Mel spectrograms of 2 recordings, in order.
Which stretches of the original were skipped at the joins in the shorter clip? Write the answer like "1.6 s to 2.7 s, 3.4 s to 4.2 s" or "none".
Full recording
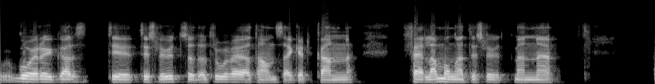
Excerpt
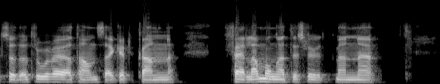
none

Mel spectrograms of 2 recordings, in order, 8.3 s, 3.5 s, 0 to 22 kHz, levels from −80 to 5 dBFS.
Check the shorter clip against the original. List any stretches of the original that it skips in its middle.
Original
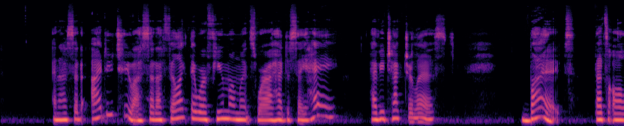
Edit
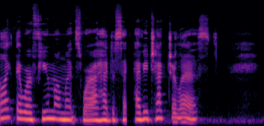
4.0 s to 4.8 s

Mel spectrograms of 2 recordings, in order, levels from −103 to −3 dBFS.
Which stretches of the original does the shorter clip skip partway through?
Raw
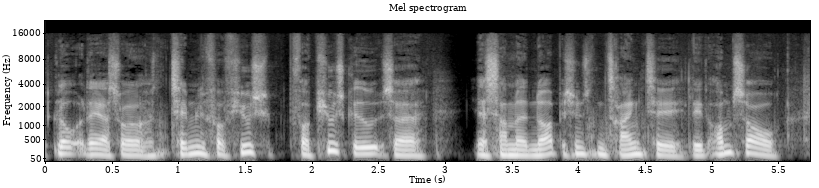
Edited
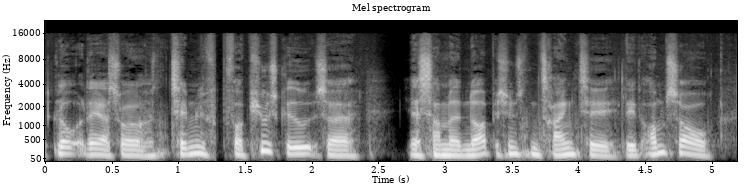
1.3 s to 1.8 s

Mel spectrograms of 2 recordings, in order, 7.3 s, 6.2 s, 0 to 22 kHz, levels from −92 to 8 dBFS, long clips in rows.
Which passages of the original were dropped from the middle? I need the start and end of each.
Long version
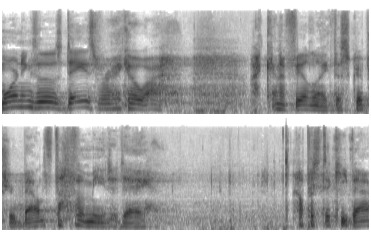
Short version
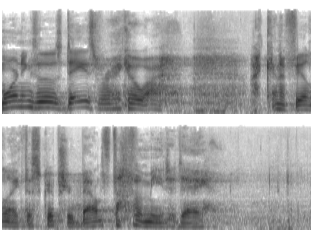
none

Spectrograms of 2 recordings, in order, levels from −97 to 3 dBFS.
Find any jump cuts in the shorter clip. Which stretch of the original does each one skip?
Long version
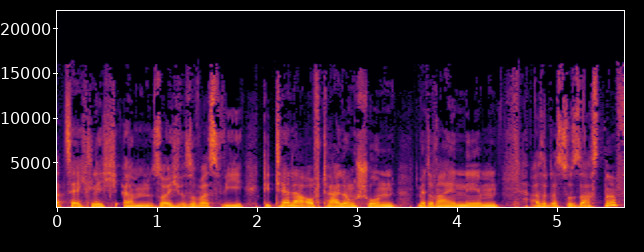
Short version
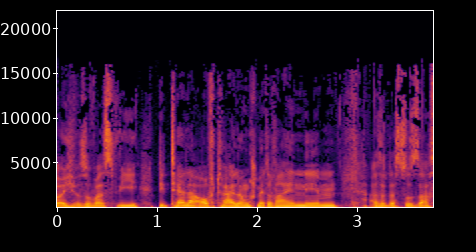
3.0 s to 3.6 s

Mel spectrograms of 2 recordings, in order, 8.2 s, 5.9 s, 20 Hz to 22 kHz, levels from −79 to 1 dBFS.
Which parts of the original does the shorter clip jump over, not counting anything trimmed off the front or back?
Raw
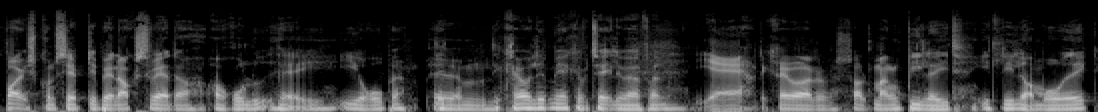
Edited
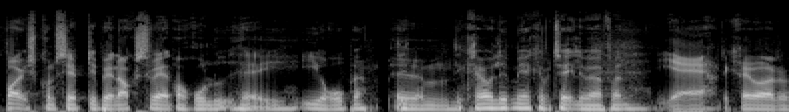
1.3 s to 1.6 s

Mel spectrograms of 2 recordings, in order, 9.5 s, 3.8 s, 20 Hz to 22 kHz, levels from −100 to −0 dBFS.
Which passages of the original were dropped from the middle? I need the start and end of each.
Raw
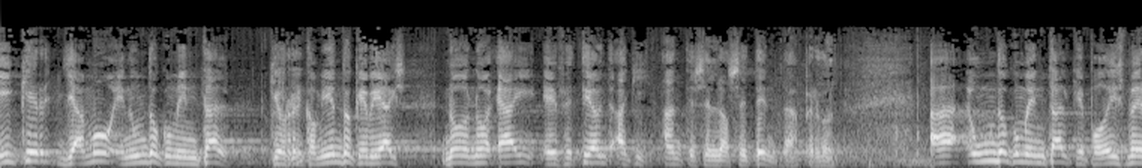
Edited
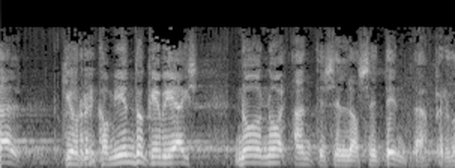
4.1 s to 5.4 s

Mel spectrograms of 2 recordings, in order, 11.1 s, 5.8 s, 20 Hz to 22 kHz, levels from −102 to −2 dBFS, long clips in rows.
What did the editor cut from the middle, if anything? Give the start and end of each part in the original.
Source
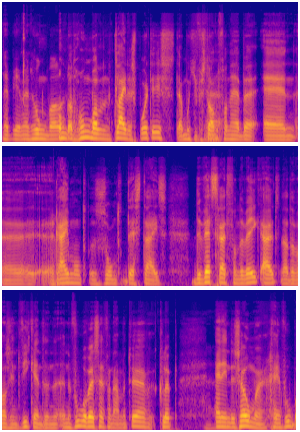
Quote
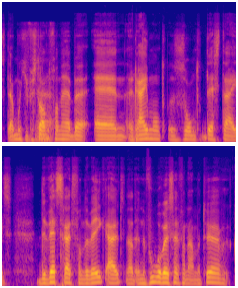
3.7 s to 4.3 s, 7.3 s to 8.1 s

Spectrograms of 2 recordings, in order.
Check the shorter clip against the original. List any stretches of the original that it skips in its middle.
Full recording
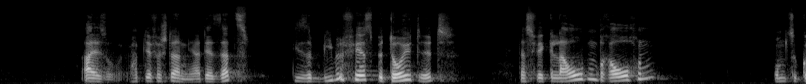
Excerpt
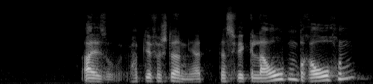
2.0 s to 5.0 s

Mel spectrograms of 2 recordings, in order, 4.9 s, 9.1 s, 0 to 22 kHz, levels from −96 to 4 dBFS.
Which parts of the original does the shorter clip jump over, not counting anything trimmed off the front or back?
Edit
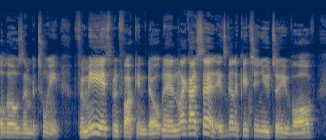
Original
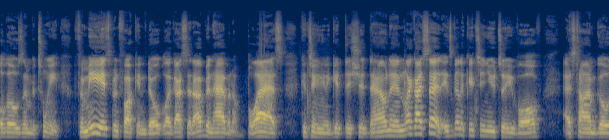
2.4 s to 5.8 s

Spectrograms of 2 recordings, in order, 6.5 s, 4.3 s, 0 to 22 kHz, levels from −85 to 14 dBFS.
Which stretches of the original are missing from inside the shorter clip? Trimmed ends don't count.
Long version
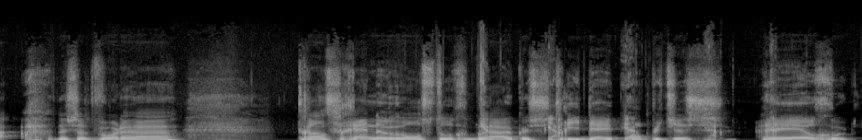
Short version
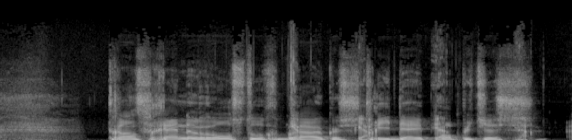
none

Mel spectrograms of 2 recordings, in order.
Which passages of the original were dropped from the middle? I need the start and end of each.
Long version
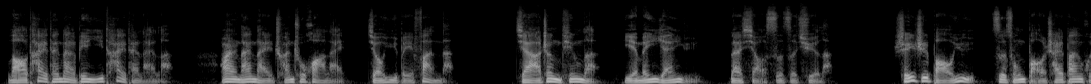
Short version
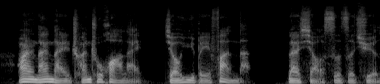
4.8 s to 7.2 s

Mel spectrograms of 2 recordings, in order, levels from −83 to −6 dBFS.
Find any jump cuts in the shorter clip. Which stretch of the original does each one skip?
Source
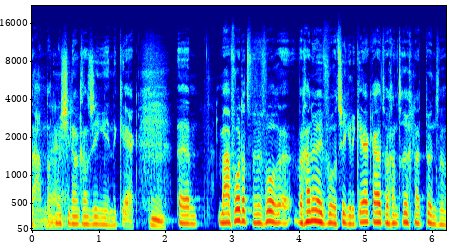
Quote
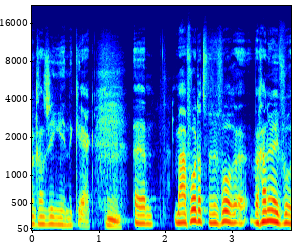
none

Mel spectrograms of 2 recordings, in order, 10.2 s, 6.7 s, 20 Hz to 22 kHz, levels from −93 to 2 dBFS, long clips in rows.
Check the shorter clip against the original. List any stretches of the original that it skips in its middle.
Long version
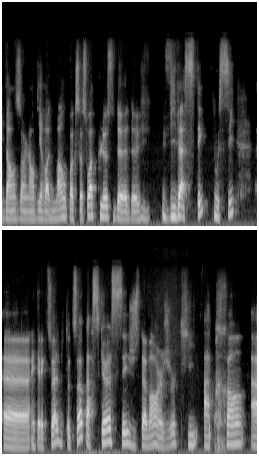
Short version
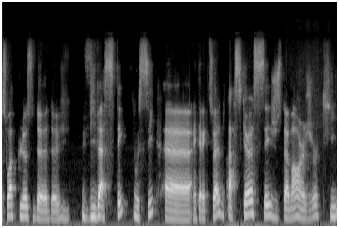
4.8 s to 5.0 s, 6.3 s to 6.7 s

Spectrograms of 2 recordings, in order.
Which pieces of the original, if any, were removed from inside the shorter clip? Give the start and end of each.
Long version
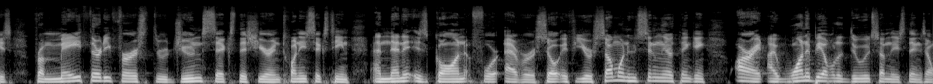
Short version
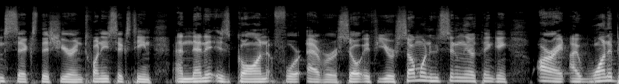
none

